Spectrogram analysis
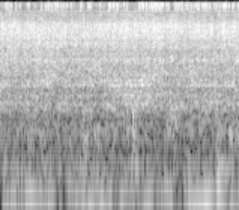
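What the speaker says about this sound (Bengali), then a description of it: "জলটা দিয়ে দেব।" Loud, steady sizzle of button mushroom curry frying in a pan on medium flame, with faint stirring scrapes running throughout, no talking.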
